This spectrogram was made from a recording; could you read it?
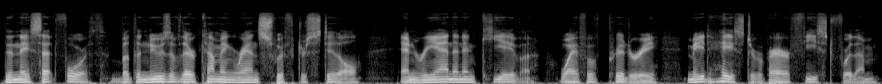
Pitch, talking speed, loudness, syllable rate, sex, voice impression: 105 Hz, 190 wpm, -19 LUFS, 4.7 syllables/s, male, masculine, middle-aged, tensed, powerful, hard, raspy, sincere, calm, mature, wild, strict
